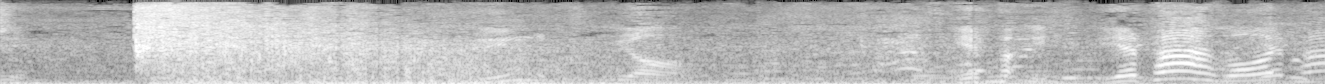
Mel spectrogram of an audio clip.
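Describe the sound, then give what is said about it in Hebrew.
A sudden, loud blast at night in the city centre of Isfahan, caused by a drone attack, erupts and rolls into a long, heavy rumble, followed by excited voices shouting and talking over the fading roar. “פיצוץ עז הרעיד בלילה את מרכז העיר אספהאן שבטהרן.”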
